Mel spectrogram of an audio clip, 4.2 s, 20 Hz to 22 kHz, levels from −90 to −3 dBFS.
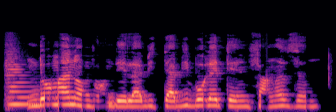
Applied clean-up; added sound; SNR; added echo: classical method Wiener filter.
